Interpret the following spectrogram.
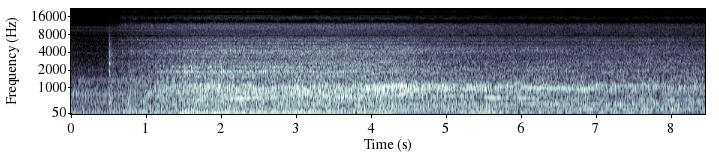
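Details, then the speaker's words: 2007 Toyota Prius, first start after replacing the inverter coolant pump (code P0A93): engine catches and revs to a raised steady hum, then eases slightly; normal high warm-up idle, no knocking or rattling. "seem to rev up pretty high were you giving it gas burthen oh yeah I was not making a terrible noise usually that's successful"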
